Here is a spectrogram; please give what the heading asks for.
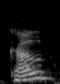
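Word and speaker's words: كلب: Now, Heart, for many people who cannot pronounce the qa, it sounds exactly the same. Kalb Right. and qalb, which are completely different.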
